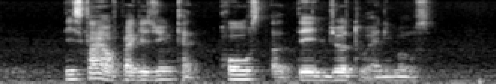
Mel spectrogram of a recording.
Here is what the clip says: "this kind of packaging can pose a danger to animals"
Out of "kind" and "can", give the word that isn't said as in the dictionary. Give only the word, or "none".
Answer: kind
